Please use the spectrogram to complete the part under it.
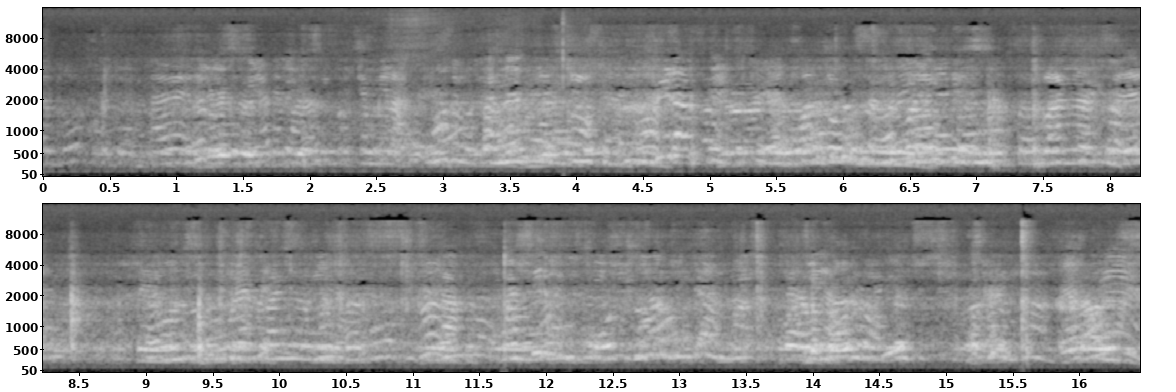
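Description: Several children talk and chatter over one another in a room.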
